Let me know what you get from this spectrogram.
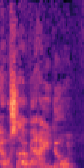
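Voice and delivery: high-pitched, over-friendly hello; cheery greeting. Retold or imitated. Approaching the sore loser at the gym, high cheery greeting. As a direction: greet him high and innocent, hamming it up.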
